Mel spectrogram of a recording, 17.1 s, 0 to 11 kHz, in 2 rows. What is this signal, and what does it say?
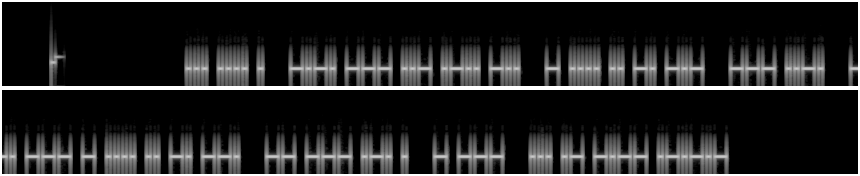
Morse code, heard as a keyed tone, about 30 wpm, 700 Hz. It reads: SHE COULD THINK OF NOTHING MORE TO SAY.
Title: Sentences from Top 500 Words 30wpm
